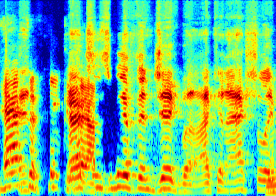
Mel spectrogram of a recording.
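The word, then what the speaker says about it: Smith-Njigba: You'd have to think Jackson about Smith and Jigba. I can actually pronounce that one correctly.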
